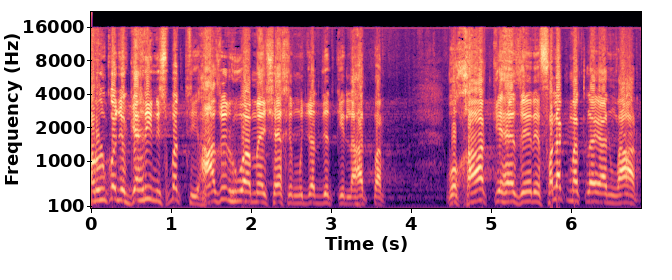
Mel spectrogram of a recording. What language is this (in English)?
Urdu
